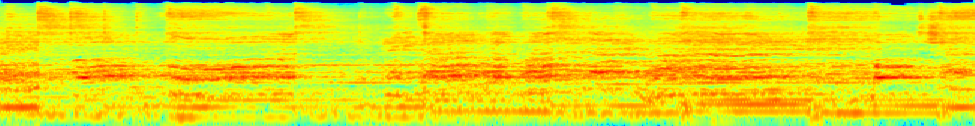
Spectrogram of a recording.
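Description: Live pop song: a male vocalist singing into a handheld microphone over accompanying music, the voice held on long, wavering notes.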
